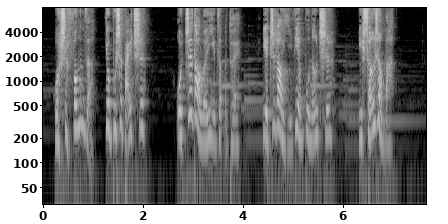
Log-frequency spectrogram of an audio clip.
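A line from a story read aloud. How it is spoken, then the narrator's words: Shouted. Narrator (Chinese): 喊道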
